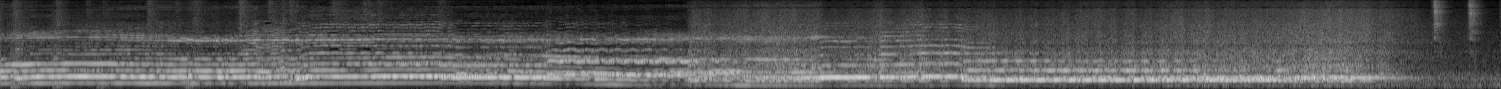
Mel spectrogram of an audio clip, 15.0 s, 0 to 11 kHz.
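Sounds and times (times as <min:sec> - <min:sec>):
alto saxophone held notes: 0:06.9 - 0:14.3
sharp percussive hits: 0:06.9 - 0:15.0.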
